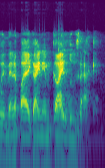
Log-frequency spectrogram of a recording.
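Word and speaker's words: Gay-Lussac: by a guy named guy Luz AK that's how you pronounce that so sometimes this law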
